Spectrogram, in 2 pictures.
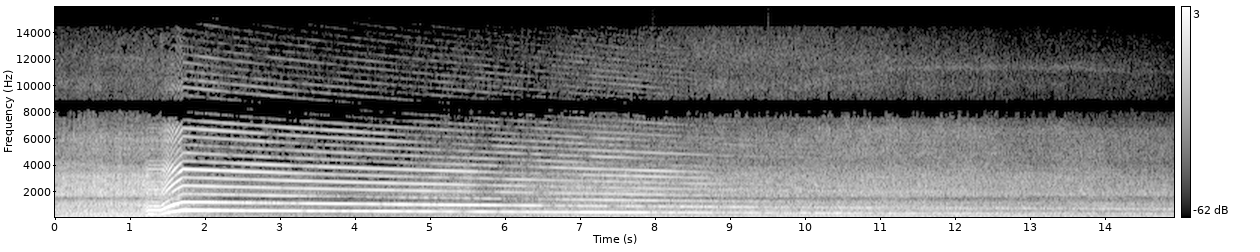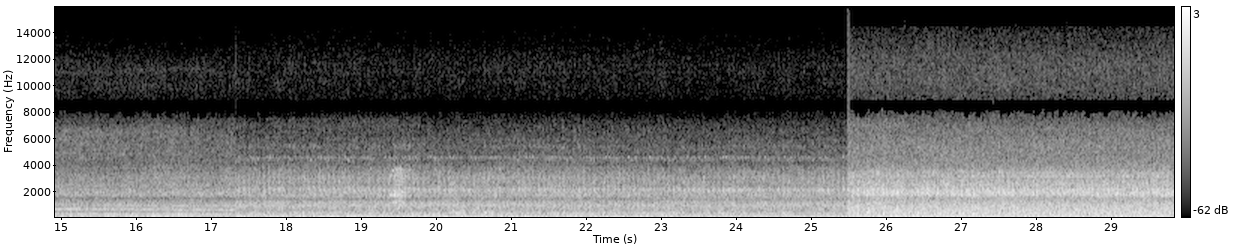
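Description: A fire engine's mechanical-style siren spins up sharply about a second in, then winds down in one long, slowly falling wail that fades over the next ten-plus seconds. The truck's engine runs underneath.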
